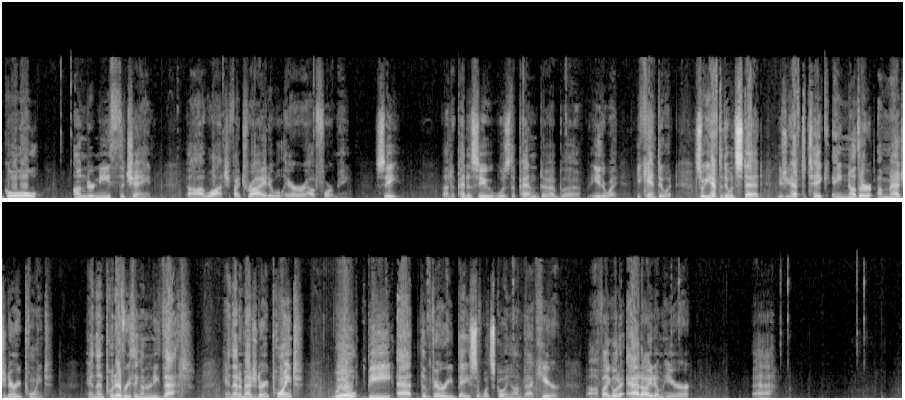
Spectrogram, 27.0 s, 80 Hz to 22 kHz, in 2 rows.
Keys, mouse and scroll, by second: 0.8 click, 3.1-4.1 drag, 4.6-5.9 drag, 19.2-20.0 shift+drag, 20.1 click, 23.5-24.4 drag, 25.1 click.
